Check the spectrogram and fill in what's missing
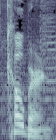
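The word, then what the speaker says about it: Cockburn: That was recorded by Bruce Coburn.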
